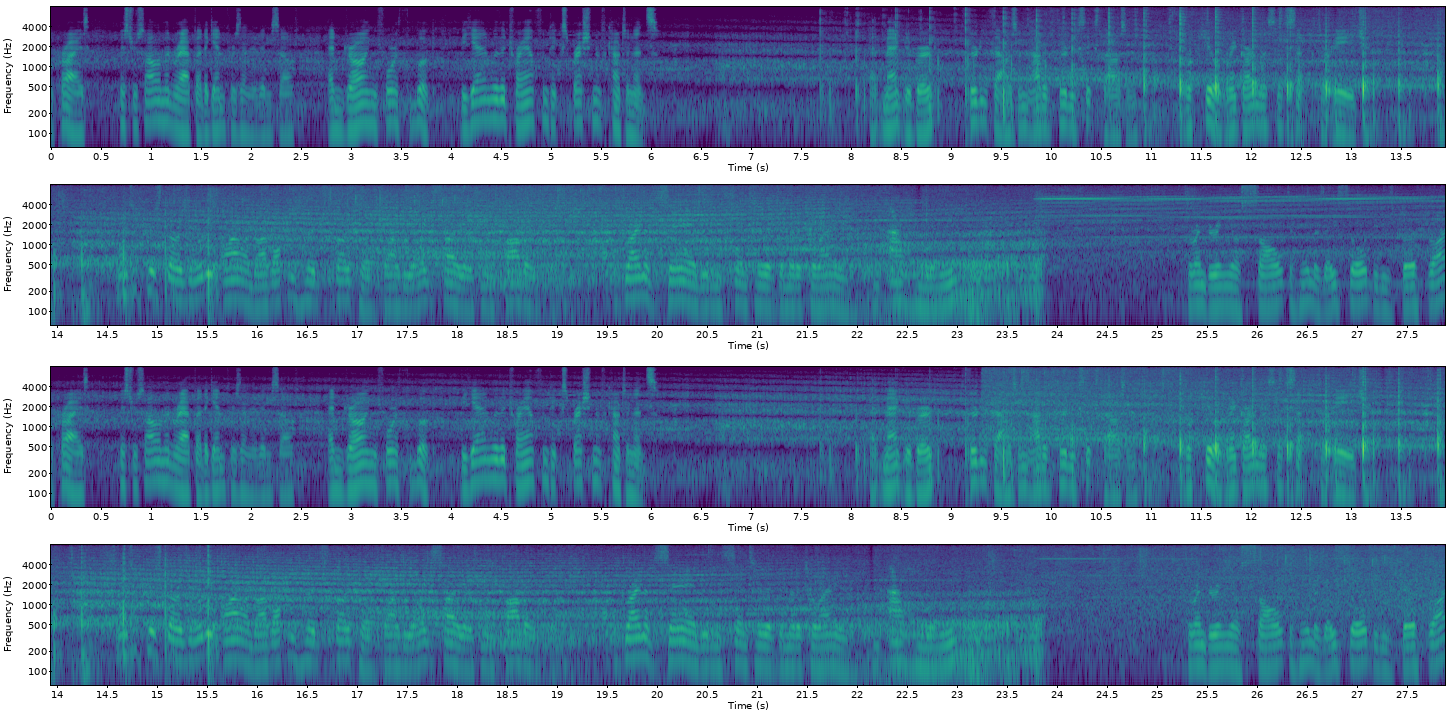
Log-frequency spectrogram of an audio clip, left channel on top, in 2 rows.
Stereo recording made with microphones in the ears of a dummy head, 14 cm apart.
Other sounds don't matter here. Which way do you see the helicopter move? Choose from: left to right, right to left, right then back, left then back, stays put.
right to left.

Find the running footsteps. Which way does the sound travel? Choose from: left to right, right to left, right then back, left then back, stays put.
left to right.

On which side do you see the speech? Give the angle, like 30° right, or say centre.
centre.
